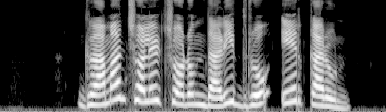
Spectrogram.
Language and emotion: Bengali, neutral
